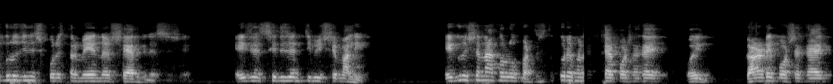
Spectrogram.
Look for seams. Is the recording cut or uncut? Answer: cut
